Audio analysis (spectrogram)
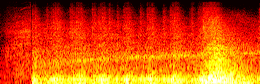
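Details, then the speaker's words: Steady, even idle with no stumbles or misses after refurbished, cleaned spark plugs were refitted; plugs had been blamed for the earlier rough, tractor-like running, and the healthy idle confirms the fix. "hey that actually fixed it healthy as could be I love the rotational idle and all"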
